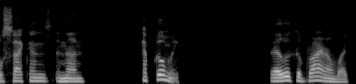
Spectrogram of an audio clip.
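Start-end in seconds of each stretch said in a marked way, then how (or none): none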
